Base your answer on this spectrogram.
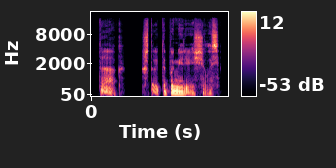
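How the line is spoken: Muttered. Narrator (Russian): пробормотал он

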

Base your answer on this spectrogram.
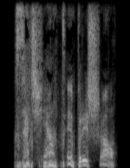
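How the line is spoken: Hissed. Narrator (Russian): прошипел мистер Крупп, злобно

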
